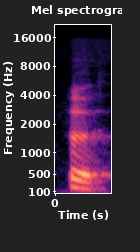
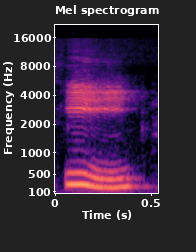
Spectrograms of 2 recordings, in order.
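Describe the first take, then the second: First: The letter is said with its French sound. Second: The letter is said with its English sound. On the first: "but in French is E" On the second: "in English it's E"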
